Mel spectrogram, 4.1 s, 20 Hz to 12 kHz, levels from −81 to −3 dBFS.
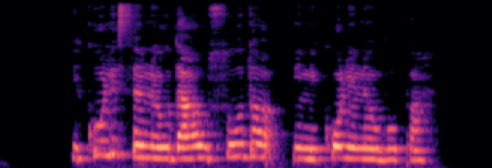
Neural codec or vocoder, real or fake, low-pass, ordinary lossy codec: none; real; 10.8 kHz; none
